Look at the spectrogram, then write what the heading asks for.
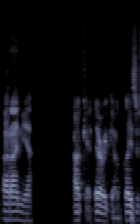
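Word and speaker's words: Araña: I always screw up pronouncing this character's name. Aranya.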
